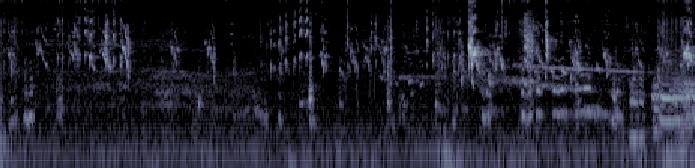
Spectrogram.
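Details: Colourful budgies in chattering chorus, a dense run of high clicks, chirps and warbles with a long thin falling whistle near the end and occasional scratchy squawks.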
